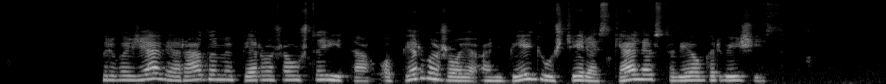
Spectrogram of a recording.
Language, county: Lithuanian, Utena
